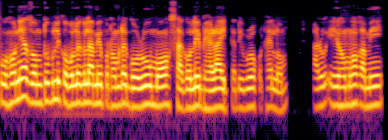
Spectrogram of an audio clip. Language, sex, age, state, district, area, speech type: Assamese, male, 45-60, Assam, Dhemaji, rural, spontaneous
